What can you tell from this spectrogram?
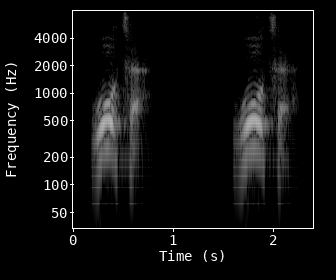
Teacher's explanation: you don't say the r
